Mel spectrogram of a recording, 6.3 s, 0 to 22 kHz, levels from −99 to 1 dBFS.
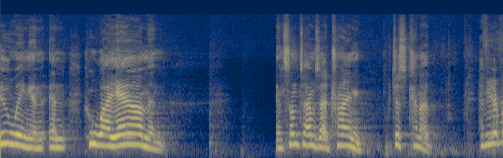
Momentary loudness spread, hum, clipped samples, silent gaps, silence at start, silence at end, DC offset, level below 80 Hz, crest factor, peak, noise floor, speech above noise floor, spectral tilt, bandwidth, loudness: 14 LU; none; under 0.1%; none; 0 s; 0 s; under 0.1%; -68 dBFS; 18 dB; -8 dBFS; -69 dBFS; 45 dB; -4.5 dB/octave; 16 kHz; -24 LUFS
